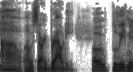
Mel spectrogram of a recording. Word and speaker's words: Braude: you today professor broad oh i couldn't hear you that time sorry i inadvertently pressed the mute button the name is pronounced browdy as in howdy oh oh sorry browdy oh believe me it's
